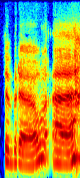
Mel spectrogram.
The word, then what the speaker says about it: Thibodeau: I'm your coworker, and you still said my last name wrong. I'm Thibodeau, the Director of Operations for the Washington Tourism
